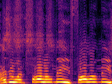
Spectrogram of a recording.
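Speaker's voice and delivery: very high, loud call to the crowd; mock rallying shout. Leader calling stranded newbies to flee, high mock shout. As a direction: yell for everyone to come, hammed-up.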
